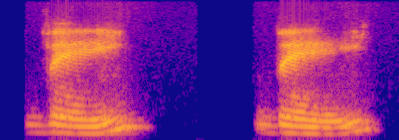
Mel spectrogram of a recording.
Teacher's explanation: they tongue comes through the teeth for the th sound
